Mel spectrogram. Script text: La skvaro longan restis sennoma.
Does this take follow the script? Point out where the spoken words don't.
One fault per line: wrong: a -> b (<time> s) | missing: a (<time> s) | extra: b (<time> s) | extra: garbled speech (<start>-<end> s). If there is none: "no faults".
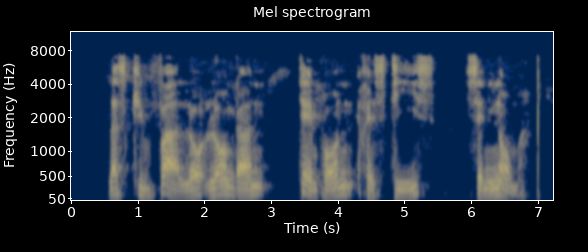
extra: tempon (3.5 s)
